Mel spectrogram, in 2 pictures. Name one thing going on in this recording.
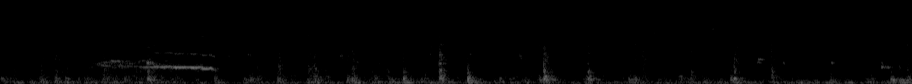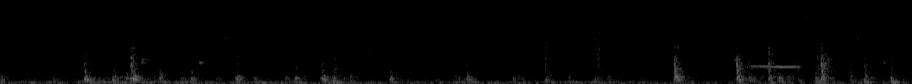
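A hen clucks softly close by.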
